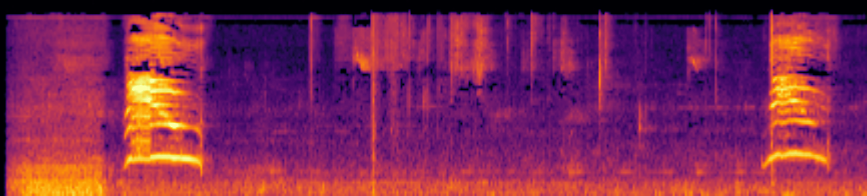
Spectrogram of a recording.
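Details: A kitten, noisy after treatment, gives two loud, high meows about six seconds apart, each rising then falling with a bright harmonic stack; quieter rustling and faint clicks fill the gap between them.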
